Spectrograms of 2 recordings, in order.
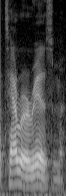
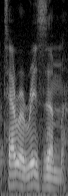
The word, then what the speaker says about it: terrorism: Você vê que não se fala terrorism, se fala terrorism. Todas as palavras em geral aí que tem esse SM Sim. no final, né? Você vai pronunciar zam, você não vai pronunciar ism, você vai Sim. pronunciar zam, terrorism, Enthusiasm.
